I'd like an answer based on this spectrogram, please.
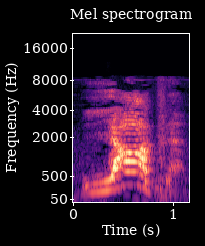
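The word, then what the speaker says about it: יָד: Yad. You have a yod. You have a comets. You have a dalet. This is hand. Singular, yad.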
